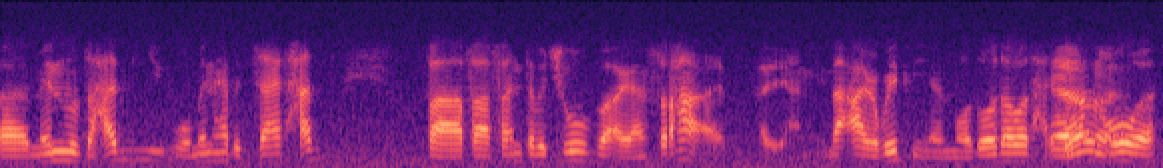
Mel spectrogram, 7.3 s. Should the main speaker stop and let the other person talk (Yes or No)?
No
